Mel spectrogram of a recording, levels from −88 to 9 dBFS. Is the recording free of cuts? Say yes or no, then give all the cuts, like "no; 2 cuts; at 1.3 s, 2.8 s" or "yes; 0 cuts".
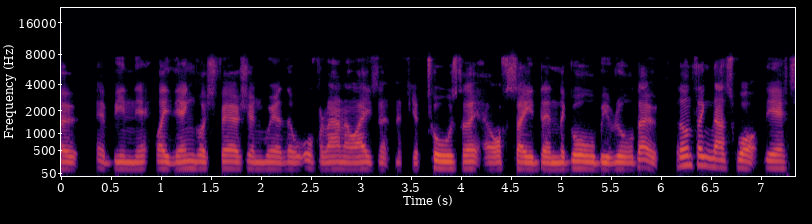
no; 2 cuts; at 3.9 s, 6.1 s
